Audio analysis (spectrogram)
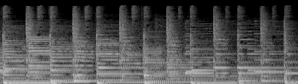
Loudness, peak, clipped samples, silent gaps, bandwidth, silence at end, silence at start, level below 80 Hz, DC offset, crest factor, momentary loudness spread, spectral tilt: -20 LUFS; -2 dBFS; under 0.1%; none; 17 kHz; 0 s; 0 s; -26 dBFS; under 0.1%; 18 dB; 5 LU; -4 dB/octave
